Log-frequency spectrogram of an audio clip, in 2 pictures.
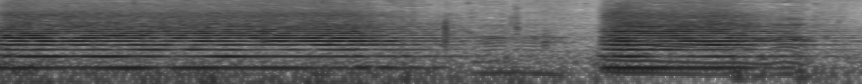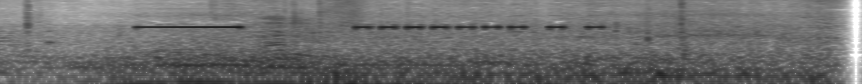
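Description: Vehicle horns sounding inside a narrow rock tunnel as a warning to oncoming traffic: a long steady blast of about two seconds, a second shorter blast about three seconds in, over engine rumble. Near the end a rapid high beeping follows.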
